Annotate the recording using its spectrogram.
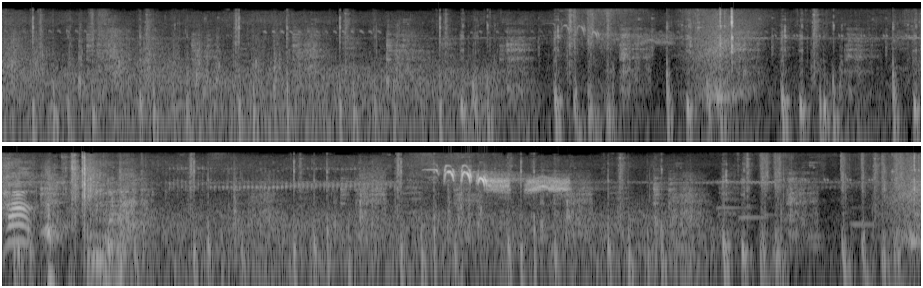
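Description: Hooves gallop quickly over soft ground.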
